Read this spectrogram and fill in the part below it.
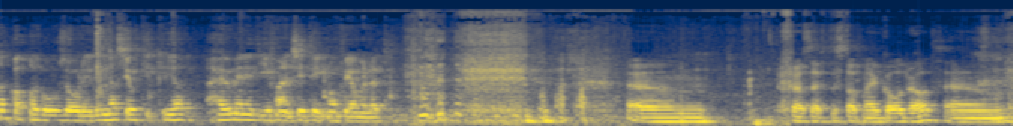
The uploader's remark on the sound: At a recent Celtic press conference.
